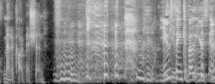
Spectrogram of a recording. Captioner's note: laughter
